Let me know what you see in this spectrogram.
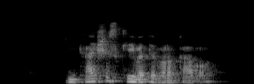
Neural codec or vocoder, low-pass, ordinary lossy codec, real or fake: none; 7.2 kHz; Opus, 24 kbps; real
